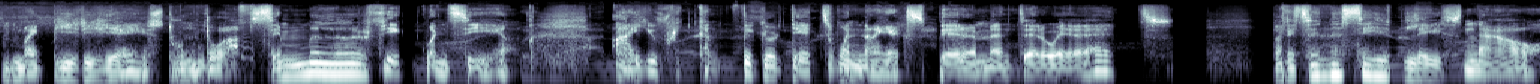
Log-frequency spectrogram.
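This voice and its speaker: In a put-on character voice, a man speaks very deep and low, with very wide pitch swings. His pace is fairly slow, and hissing runs through the clip. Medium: game stream. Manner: hissing, cryptic, condescending.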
